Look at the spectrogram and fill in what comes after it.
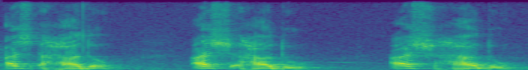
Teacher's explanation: اس میں جو ہا ہے اس کو حلق کے پہلے حصہ سے ادا کیا جائے گا، یعنی منہ کی طرف جو حلق کا پہلا والا حصہ ہے یہ والا اس سے ادا کیا جائے گا، اشہد اشہد اشہد، اس طرح۔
